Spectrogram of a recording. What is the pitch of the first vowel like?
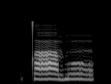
low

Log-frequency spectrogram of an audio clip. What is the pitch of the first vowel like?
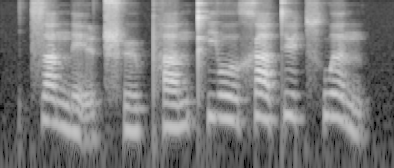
falling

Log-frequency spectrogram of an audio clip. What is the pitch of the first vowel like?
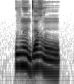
falling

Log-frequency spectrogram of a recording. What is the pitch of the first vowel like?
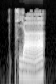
low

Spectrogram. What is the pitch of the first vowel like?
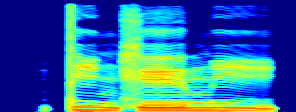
falling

